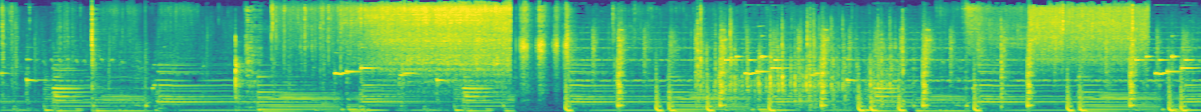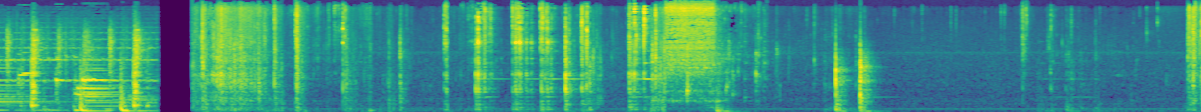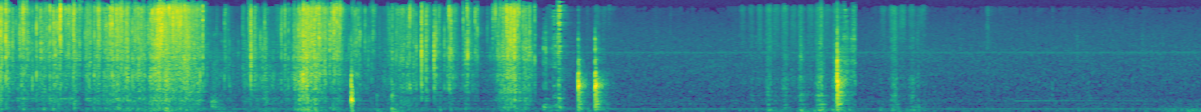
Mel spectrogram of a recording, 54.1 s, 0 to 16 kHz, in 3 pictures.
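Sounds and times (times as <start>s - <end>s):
plastic bag rustling and tearing: 3.7s - 6.7s, 10.4s - 12.9s, 20.9s - 23.5s, 35.8s - 44.1s.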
